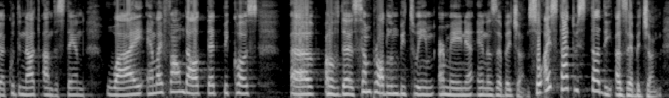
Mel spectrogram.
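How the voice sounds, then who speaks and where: A woman's fairly high voice in a Brazilian accent at a moderate pace. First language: Portuguese. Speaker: journalist. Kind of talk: panel discussion; reading aloud. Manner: halting.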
